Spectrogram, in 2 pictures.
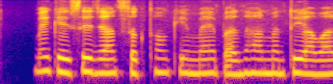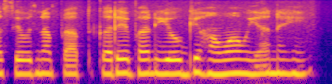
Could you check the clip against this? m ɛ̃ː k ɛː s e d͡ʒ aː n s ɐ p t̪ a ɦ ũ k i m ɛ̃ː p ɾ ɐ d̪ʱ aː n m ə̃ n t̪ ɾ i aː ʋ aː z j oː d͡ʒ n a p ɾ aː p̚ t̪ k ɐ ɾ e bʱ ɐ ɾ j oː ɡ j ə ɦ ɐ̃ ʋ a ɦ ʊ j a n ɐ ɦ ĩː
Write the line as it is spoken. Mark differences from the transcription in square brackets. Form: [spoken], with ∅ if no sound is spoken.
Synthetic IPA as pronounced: m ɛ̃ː k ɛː s e d͡ʒ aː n s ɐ [k] t̪ a ɦ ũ k i m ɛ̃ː p ɾ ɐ d̪ʱ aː n m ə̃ n t̪ ɾ i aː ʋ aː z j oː d͡ʒ n a p ɾ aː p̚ t̪ k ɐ ɾ e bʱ ɐ ɾ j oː ɡ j ə ɦ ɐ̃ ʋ a ɦ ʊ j a n ɐ ɦ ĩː

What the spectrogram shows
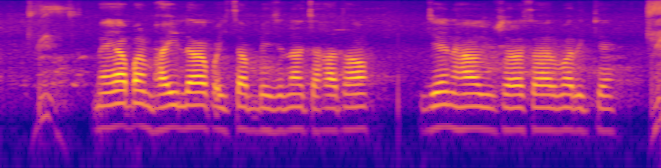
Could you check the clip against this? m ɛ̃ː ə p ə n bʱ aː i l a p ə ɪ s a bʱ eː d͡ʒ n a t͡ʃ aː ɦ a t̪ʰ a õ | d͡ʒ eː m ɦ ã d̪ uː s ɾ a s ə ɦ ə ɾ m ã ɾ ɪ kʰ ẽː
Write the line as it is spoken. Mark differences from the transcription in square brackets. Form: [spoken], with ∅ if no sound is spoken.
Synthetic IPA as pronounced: m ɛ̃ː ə p ə n bʱ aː i l a p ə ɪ s a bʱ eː d͡ʒ n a t͡ʃ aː ɦ a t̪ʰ a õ | d͡ʒ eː [n] ɦ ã d̪ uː s ɾ a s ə ɦ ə ɾ m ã ɾ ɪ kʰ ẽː

